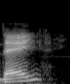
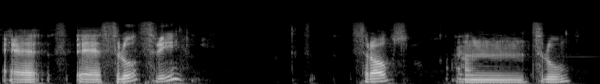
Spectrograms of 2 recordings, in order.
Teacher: you think they has a voiced TH sound and all the others are voiceless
